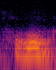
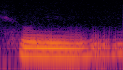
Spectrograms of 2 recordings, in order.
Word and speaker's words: چنین: چیه به کسره تلفظ میکنن، لهجه چنین هست، لهجه چنین چنین هست لهجه ما، نه چونین چونین.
